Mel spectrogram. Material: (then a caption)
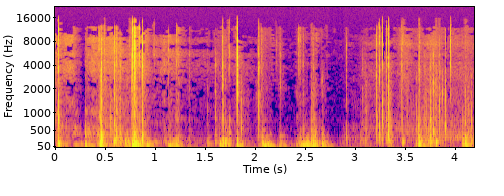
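Plastic. Fingers grasp and crinkle a thin, clear, embossed plastic vacuum-seal bag draped over a mesh microphone dome. Irregular bursts of crackling and tearing-like crinkles come in uneven clusters with brief quiet gaps. A heavy low rumble from the handling sits beneath sharp, bright crackle spikes.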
